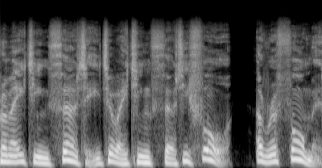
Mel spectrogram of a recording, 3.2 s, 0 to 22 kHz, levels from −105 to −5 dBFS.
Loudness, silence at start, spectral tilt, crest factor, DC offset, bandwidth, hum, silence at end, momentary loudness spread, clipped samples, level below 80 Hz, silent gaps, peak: -22 LUFS; 0 s; -6.5 dB/octave; 14 dB; under 0.1%; 12.5 kHz; none; 0 s; 4 LU; under 0.1%; -52 dBFS; none; -6 dBFS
